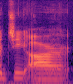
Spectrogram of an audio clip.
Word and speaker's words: Gerads: his last name, but I always want to say it looks like it's Jared's to me, Mitch, but I don't know if it's Gerads. Oh, Gerads. Gerads. Yes, Mitch.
